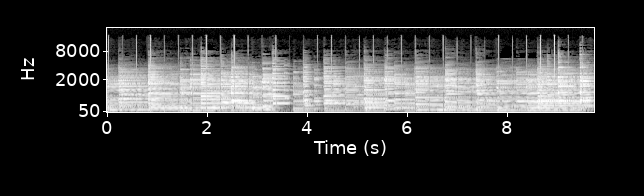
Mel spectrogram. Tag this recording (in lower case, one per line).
electric piano
piano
